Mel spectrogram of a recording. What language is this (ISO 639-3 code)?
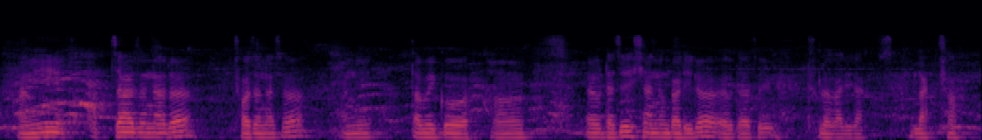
nep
